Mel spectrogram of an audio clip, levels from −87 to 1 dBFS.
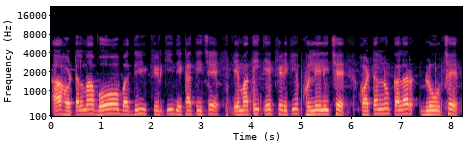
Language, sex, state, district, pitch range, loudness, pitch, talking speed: Gujarati, male, Gujarat, Valsad, 145-165 Hz, -17 LUFS, 155 Hz, 130 wpm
